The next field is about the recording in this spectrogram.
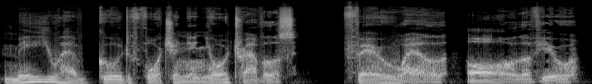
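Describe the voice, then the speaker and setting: An ancient, solemn elder of a creature tribe for a video game. The voice is extremely deep and very husky, with slow, formal, weighty phrasing in a dry recording. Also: male voice, lively intonation, no echo, full character voice. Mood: solemn, grateful. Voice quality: husky, rumbling.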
